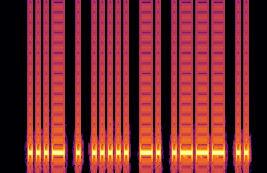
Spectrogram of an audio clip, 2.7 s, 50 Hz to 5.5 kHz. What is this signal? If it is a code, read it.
Morse code, heard as a keyed tone, about 30 wpm, 700 Hz. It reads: VE5NJI
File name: UK MASTER QSOs TRAINING / 30WPM / UK MASTER QSOs 0051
